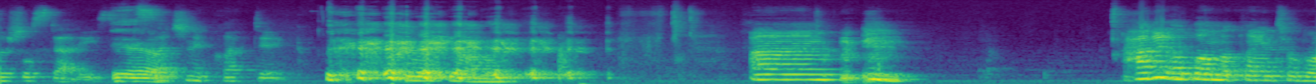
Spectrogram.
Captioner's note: laughter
